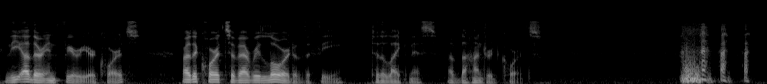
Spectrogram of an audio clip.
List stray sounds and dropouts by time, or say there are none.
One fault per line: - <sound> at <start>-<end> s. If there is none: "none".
- laugh at 6.8-7.5 s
